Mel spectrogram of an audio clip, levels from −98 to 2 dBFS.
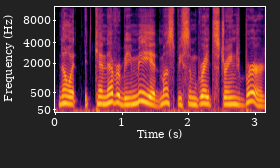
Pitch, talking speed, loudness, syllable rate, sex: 185 Hz, 245 wpm, -16 LUFS, 5.3 syllables/s, male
